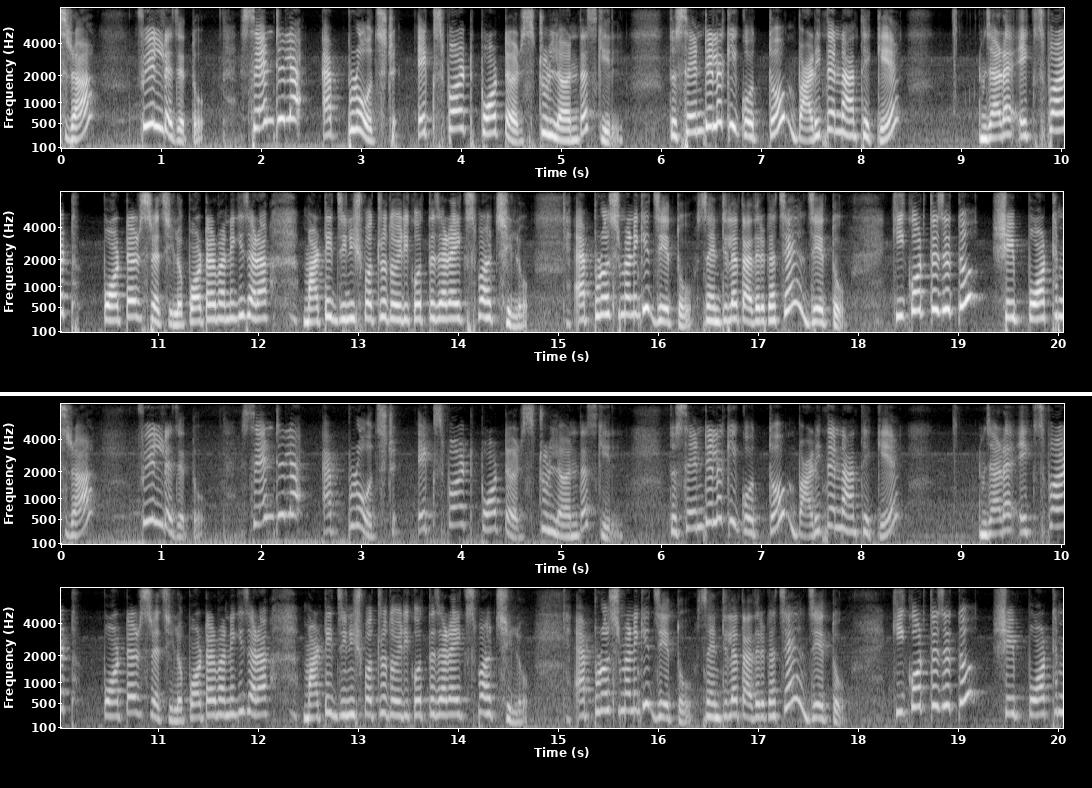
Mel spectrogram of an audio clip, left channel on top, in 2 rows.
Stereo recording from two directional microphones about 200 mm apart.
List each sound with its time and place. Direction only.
0.0 s a woman's voice: 25° left (ahead or behind)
